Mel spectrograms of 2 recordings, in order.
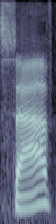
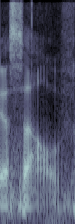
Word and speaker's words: salve: that isn't the tango a salve yeah it's salve no so are we going to start pronouncing it Sav because it's the technical correct way to say it sure you can also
